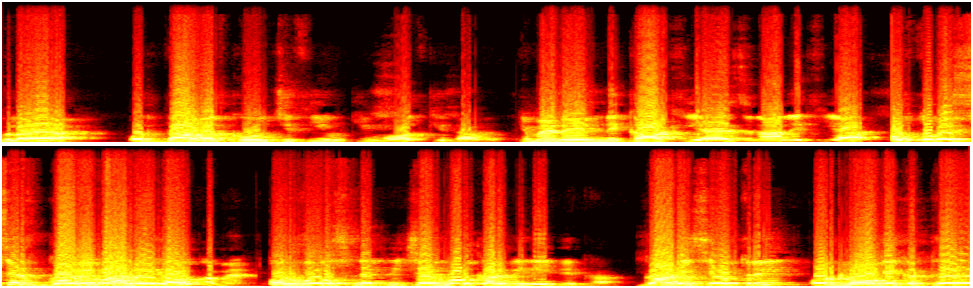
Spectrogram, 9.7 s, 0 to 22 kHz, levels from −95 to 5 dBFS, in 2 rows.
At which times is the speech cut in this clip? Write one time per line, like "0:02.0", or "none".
0:02.5
0:06.0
